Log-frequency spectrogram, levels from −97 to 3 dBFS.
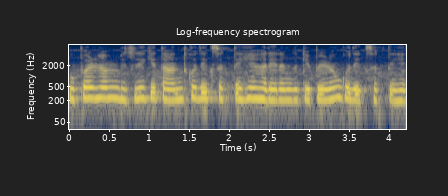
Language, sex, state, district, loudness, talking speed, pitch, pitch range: Hindi, female, Chhattisgarh, Raigarh, -15 LUFS, 240 wpm, 225 Hz, 215-240 Hz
